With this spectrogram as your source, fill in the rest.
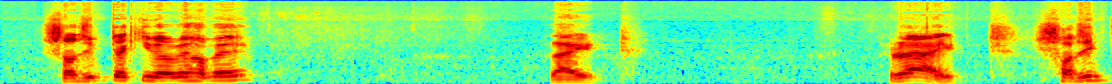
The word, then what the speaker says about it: সজীব: সজীব কি হবে? খুবই ইজি, দেখেন তালব্যস্য জরস্কার জি বহসন্ত, সজীব।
